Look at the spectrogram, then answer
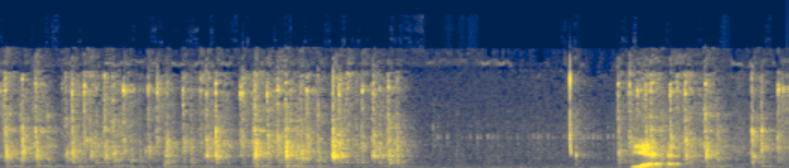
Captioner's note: keyboards clacking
